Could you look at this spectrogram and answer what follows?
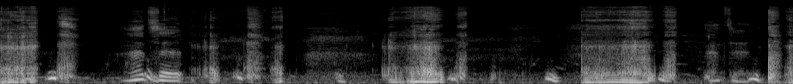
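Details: Man during a severe, terrifying seizure, afterwards okay but very sore: loud, irregular snorting and gurgling breaths with groaning sounds; noisy snoring-like breathing during a seizure.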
